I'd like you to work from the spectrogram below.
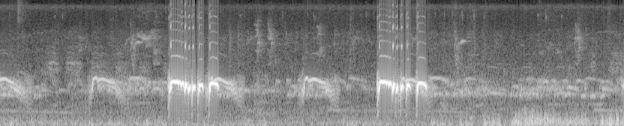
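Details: Strong-voiced local zebra dove, a perkutut lure for quiet or stressed doves: two rattling phrases of fast clipped coos about three seconds apart, among softer cooing from nearby doves.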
